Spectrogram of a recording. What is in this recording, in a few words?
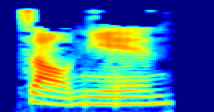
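"早年", Mandarin Chinese; chinese-flashcards; hsk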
